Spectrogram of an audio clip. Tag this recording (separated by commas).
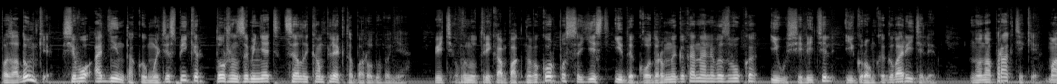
Speech, Music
